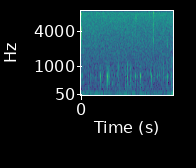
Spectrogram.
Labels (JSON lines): {"label": "biophony, knock croak", "recorder": "SoundTrap 300"}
